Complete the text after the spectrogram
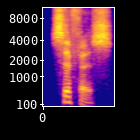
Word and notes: scyphus: American English

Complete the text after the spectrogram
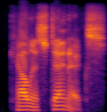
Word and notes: calisthenics: American English

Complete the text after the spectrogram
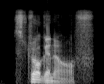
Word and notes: Stroganoff: British English

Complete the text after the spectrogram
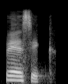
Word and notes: airsick: Indian

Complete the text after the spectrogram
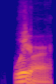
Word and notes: whirr: American English

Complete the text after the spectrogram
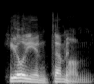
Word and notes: helianthemum: American English

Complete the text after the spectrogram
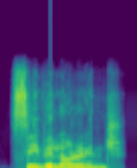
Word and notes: Seville orange: Indian

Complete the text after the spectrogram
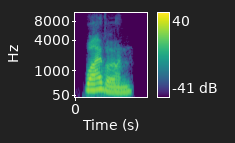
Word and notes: wyvern: Indian

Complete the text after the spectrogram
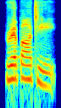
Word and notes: repartee: Indian

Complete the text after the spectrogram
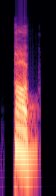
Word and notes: pub: Indian

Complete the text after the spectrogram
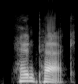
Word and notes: henpeck: American English

